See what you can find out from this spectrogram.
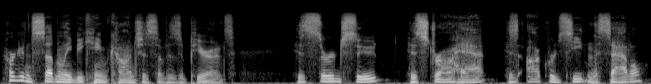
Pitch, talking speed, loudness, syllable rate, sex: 110 Hz, 165 wpm, -20 LUFS, 5.8 syllables/s, male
